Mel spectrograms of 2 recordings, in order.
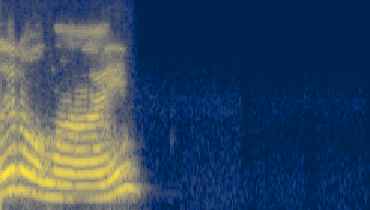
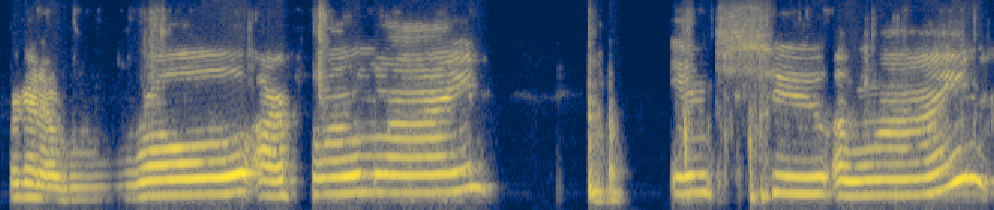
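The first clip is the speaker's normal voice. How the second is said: slow teaching; slower than usual. Shown as a demonstration. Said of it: "let's go down here".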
